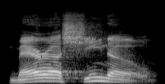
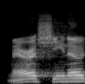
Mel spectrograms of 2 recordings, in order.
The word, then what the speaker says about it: maraschino: Maraschino. Maraschino cherries.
